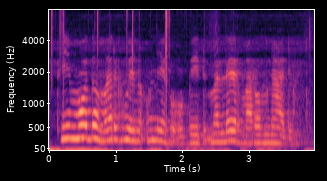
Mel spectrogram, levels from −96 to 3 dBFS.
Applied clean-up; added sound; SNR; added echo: none; Crack; 14 dB; reverberation time 1.4 s.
